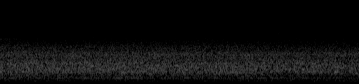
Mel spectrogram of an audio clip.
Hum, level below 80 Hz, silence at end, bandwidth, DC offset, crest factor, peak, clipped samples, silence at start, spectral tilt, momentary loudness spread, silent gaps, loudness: none; under -90 dBFS; 0 s; 16 kHz; under 0.1%; 12 dB; -38 dBFS; under 0.1%; 0 s; -3 dB/octave; 1 LU; none; -51 LUFS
